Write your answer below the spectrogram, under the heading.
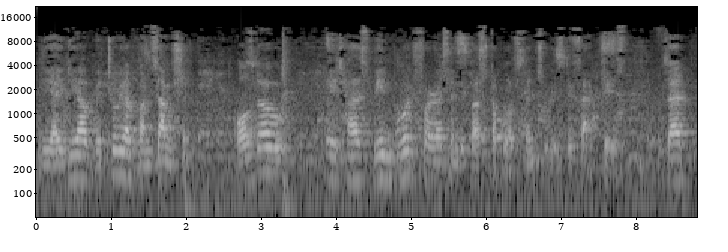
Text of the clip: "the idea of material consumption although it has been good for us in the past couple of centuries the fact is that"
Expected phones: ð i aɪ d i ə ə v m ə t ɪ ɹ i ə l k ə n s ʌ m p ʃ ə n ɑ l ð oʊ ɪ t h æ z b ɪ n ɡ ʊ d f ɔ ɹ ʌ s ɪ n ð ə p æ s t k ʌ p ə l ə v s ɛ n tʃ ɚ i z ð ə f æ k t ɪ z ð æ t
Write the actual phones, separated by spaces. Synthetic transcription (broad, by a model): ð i aɪ d i ə ə v m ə t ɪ ɹ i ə l k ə n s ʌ m p ʃ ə n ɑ l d oʊ ɪ t h æ z b ɪ n ɡ ʊ d f ɔ ɹ ʌ s ɪ n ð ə f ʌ s t k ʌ p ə l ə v s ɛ n tʃ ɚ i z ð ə f æ k t ɪ z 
